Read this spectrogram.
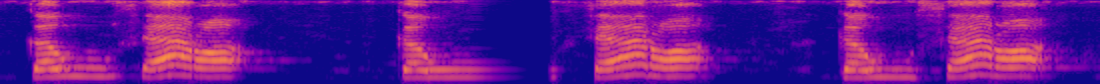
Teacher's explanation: کچھ لوگوں نے اس کو پڑھتے وقت یہ مسٹیک کر دی کہ سا کو بھی موٹا پڑھ دیا. سا کو موٹا نہیں پڑھنا ہے، صرف را کو موٹا پڑھیں گے.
